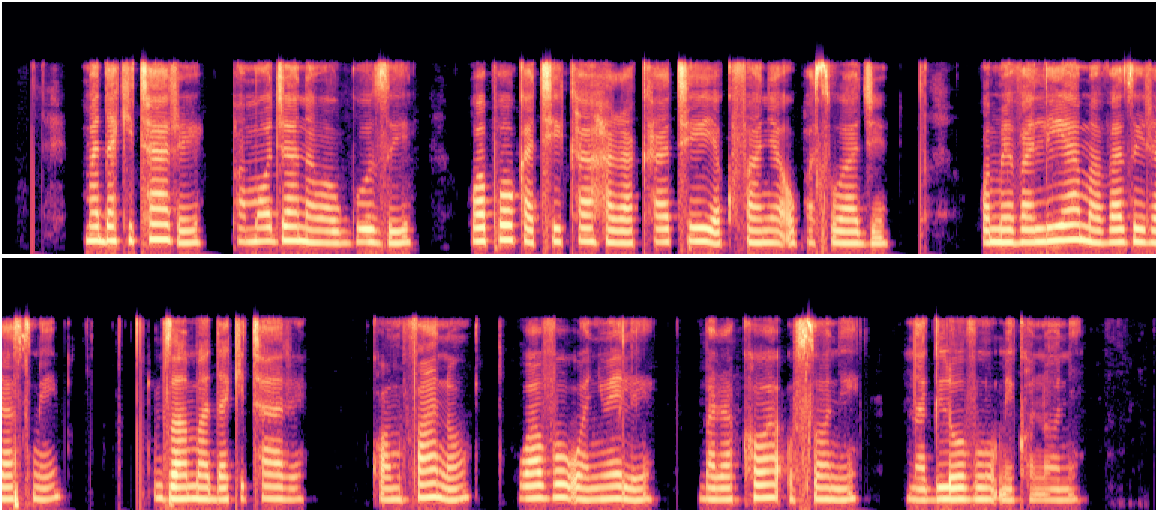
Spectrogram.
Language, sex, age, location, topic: Swahili, female, 18-24, Kisumu, health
